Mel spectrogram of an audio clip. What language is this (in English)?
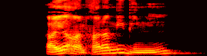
Persian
